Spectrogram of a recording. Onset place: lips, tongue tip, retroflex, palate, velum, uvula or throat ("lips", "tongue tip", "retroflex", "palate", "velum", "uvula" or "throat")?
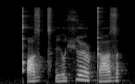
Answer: uvula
